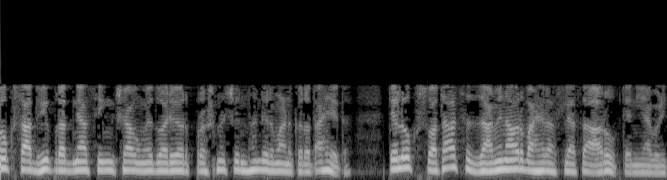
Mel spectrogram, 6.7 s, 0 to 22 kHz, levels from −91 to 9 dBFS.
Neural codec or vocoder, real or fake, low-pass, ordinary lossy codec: none; real; 3.6 kHz; none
